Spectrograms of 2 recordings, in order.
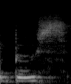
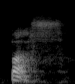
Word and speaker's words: bus: vegetables i think bus so don't say booze say bus but this word it's not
